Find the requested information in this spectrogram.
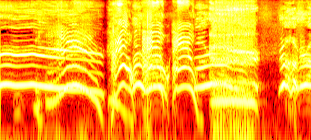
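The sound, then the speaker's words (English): A loud werewolf howl: a long wavering cry followed by a series of shorter rising-and-falling groaning wails, with a harsh, gravelly edge near the end. “I got a new dog for you. That's not a dog.”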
